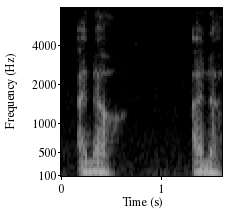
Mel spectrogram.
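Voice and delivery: hushed, very quiet, soft-spoken, barely above breath. Speaking in character while putting arms around two companions: said quietly. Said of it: "and I quietly say".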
